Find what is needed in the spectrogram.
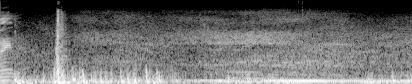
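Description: A pickup truck's door shut with a single sharp thud about half a second in, followed by a steady low rumble.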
